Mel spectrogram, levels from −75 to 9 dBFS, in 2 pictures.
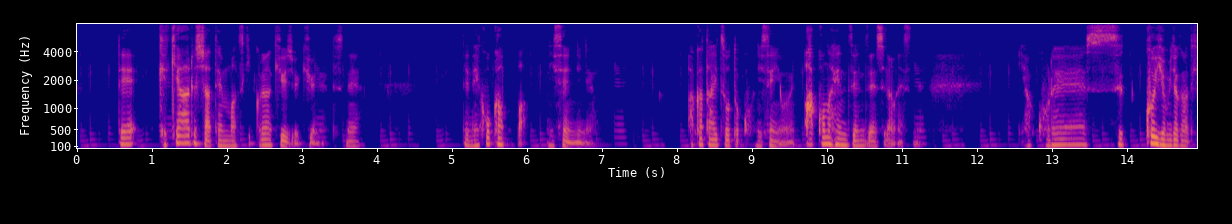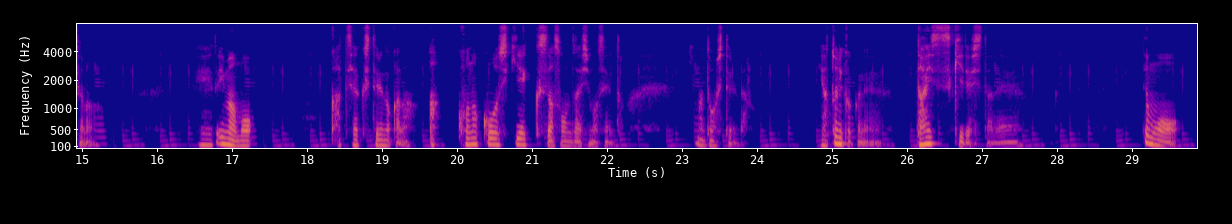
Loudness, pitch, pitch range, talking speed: -28 LUFS, 130 Hz, 120-140 Hz, 225 characters per minute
